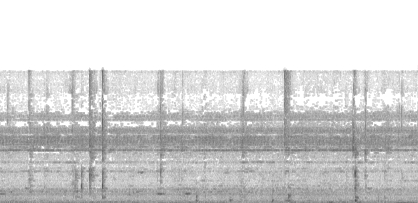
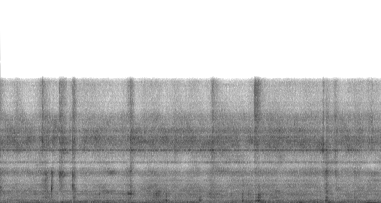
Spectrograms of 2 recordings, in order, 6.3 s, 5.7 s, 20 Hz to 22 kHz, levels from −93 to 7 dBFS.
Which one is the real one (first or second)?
first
